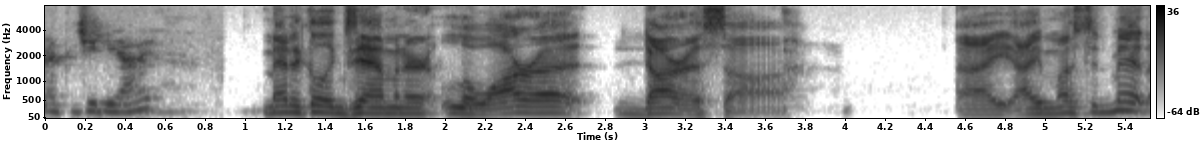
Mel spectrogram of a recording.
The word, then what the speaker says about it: Laura: bu of investig wait her name is Laura and she pronounced it Lara wait what can you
